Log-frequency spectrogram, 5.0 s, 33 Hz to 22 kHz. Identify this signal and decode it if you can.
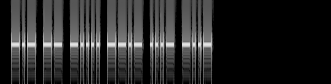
Morse code, heard as a keyed tone, about 30 wpm, 700 Hz. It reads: KM6QVX
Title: USA Call Signs 30wpm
